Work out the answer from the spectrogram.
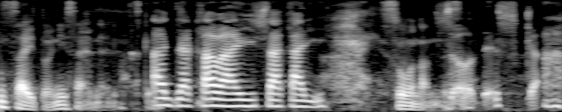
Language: Japanese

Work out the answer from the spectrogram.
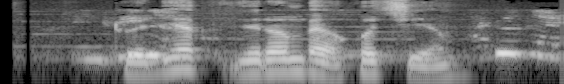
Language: Luo (Kenya and Tanzania)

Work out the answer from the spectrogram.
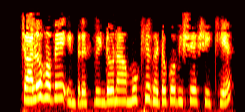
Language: Gujarati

